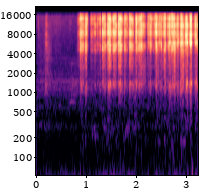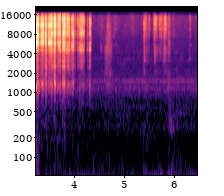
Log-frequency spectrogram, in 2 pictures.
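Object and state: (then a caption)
Styrofoam block brushed. A fine paintbrush is brushed and scratched across the textured, beaded surface of a small, flat, solid square of painted white expanded polystyrene, held by fingertips on a wooden table. Dense, bright, scratchy bristle strokes build quickly and run steadily for about three and a half seconds. They then thin out into quieter, sparser brushing over a low, steady background hum.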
